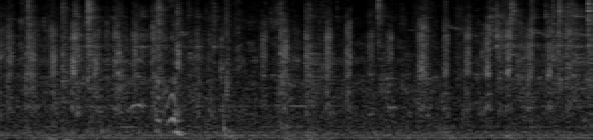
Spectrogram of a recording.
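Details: Puppies panting in quick, breathy bursts, soft noisy puffs repeating rapidly while a woman coos "hello baby" to them nearby.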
